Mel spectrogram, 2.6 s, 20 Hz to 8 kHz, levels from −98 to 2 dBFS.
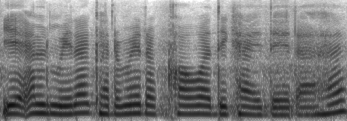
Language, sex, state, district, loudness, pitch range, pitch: Hindi, female, Uttar Pradesh, Deoria, -13 LUFS, 195-210 Hz, 205 Hz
